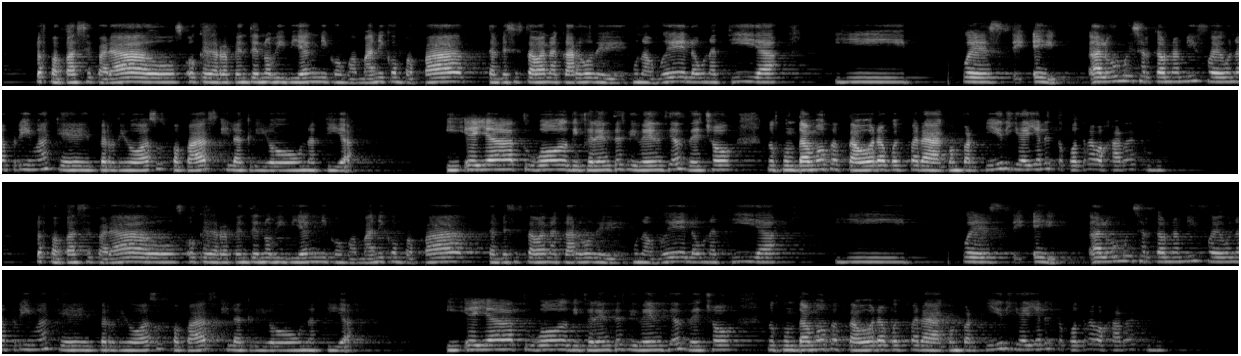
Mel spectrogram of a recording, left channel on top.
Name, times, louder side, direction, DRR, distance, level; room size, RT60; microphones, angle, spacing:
voice 1, 0.3-7.8 8.3-9.1 9.6-10.6 10.9-15.9 16.8-24.0, left 6 dB, 45° left, 0.4 m, -27 dB
29.5 x 13.0 x 3.5 m
head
